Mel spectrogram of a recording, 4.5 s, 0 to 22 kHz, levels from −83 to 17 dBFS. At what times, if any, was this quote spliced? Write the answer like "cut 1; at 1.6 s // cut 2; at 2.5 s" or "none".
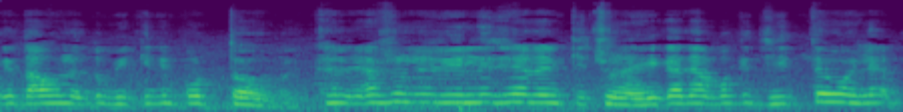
cut 1; at 1.5 s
